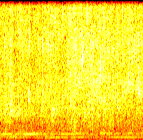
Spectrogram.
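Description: Fish fries Jamaican escovitch style in an olive and coconut oil blend, giving a steady, dense sizzle and crackle that fills the clip, close and continuous with no talking.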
